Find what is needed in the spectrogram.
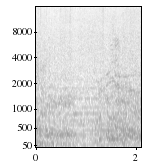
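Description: Film score with the demon nun's wailing shrieks, which bend up and down in pitch. The wailing swells again about a second and a half in, over held, sustained notes in the music.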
